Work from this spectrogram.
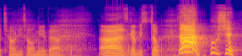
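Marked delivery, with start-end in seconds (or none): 2.7-3.6 scream. Real, not acted. Jump scare in horror game.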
